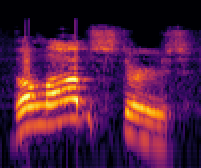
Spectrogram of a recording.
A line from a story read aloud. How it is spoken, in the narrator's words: shouted the Gryphon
